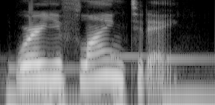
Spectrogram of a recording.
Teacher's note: Notice how are you becomes arya very fast.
